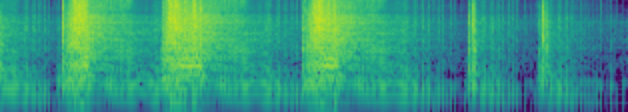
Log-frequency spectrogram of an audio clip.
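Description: Honda CRF four-stroke dirt bike engine, running without its Yoshimura exhaust, revved hard three times, each rev winding back down to idle, then blipped twice more briefly near the end.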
